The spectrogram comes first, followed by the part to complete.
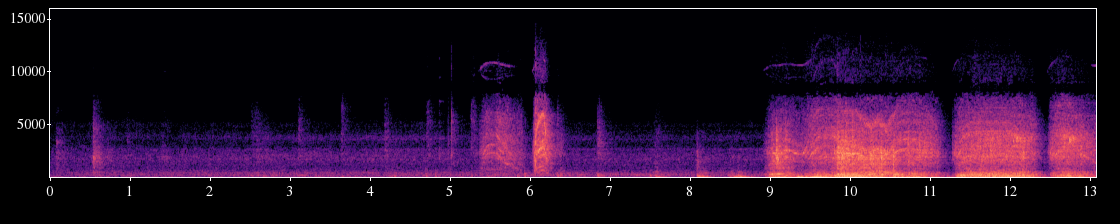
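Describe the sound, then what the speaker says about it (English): A power drill whirs in short bursts, then grinds hard into a metal arcade machine lock for several seconds, stopping and restarting with a harsh, loud whine. "I don't think the drill bit was long enough to do it"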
